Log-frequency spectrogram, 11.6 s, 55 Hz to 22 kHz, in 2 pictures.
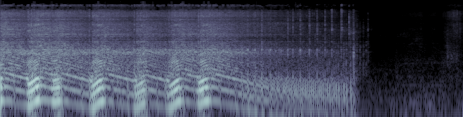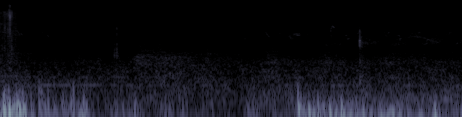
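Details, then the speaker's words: Poulan 2150LX chainsaw after repair (new recoil spring, carburetor rebuild, new fuel lines, fresh gas, freed sticking throttle linkage, low and high screws set at 1.25 turns): crisp two-stroke snarl rising and falling through quick blips, revving freely; normal running. "All right, so there you have it, guys. We got the Poulan 2150LX super clean up and running."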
